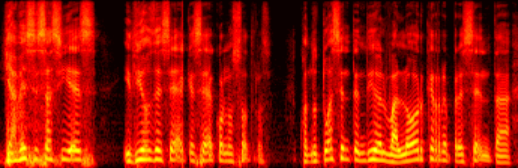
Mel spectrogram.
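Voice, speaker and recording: A middle-aged man preaching a sermon, swinging from loud, impassioned passages to quiet, tender ones. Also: fairly high pitch, creaky. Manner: addresses the congregation as family. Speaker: pastor.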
